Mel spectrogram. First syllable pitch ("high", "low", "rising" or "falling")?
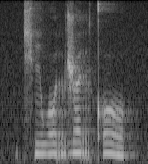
low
